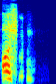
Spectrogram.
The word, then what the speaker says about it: ótimo: Oshimo se escribe O-T-I-M-O, Oshimo, se escribe ótimo y se pronuncia Oshimo, que es como decir chévere, buenísimo.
